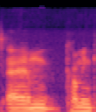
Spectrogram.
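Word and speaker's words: Caoimhín: Coming Kelleher with... or Queeve Kelleher, I think is how you pronounce it.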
